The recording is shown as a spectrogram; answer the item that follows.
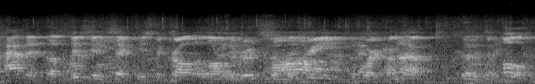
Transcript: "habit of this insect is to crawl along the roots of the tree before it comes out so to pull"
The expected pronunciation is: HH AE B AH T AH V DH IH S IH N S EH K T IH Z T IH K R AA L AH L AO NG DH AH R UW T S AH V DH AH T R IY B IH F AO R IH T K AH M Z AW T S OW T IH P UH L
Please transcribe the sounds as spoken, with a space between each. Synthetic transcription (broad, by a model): HH AE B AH T AH V DH IH S IH N S EH K T IH Z T IH K R AA L AH L AO NG DH AH R UW T S AH V DH AH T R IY B IH F AO R IH T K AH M AH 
